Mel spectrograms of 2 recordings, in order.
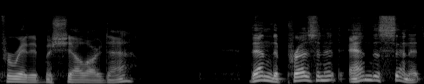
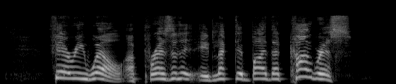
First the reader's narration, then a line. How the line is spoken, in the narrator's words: cried Michel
